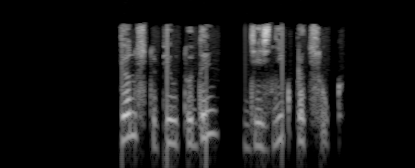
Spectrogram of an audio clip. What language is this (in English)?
Belarusian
